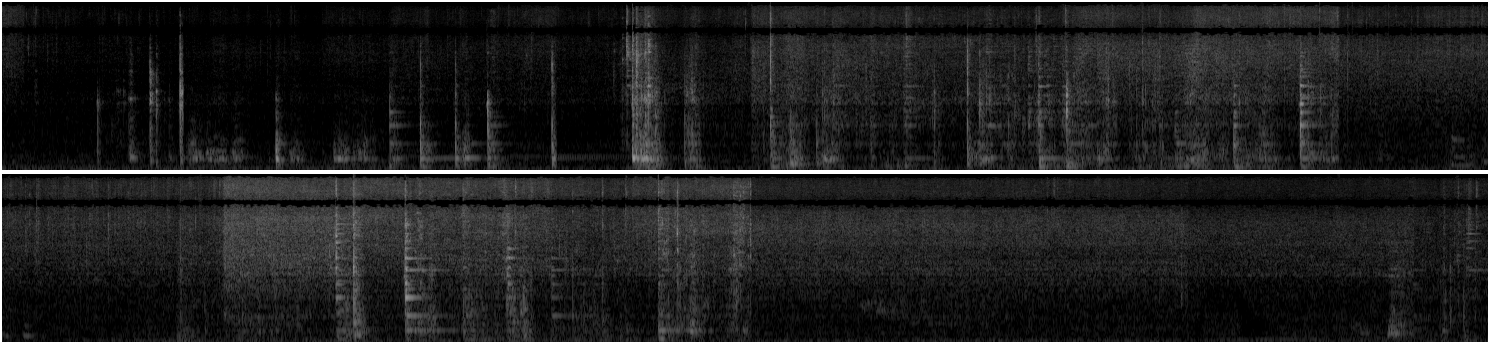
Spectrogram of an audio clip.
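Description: Shallots and onion frying in butter in a stainless steel wok, sizzling steadily while a wooden spoon scrapes and knocks against the pan. Crabs and prawns then sizzle in the wok, with a louder stretch of sizzling a little past the middle.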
